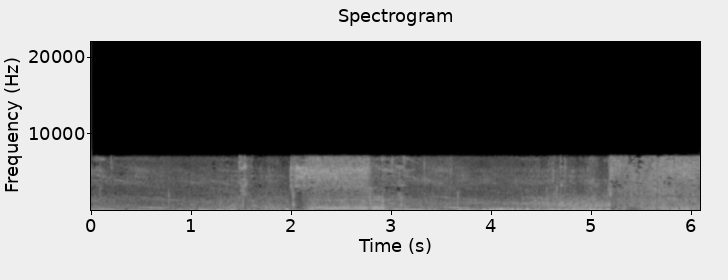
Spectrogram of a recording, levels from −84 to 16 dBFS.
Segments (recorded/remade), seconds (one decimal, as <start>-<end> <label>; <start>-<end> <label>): 0.0-0.4 recorded; 0.4-1.2 remade; 1.2-3.3 recorded; 3.3-4.3 remade; 4.3-6.1 recorded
